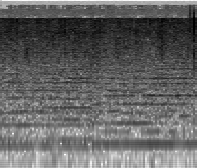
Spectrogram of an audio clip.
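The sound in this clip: Steady rain falls with a soft, continuous hiss that stays even and quiet throughout, with no voices.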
